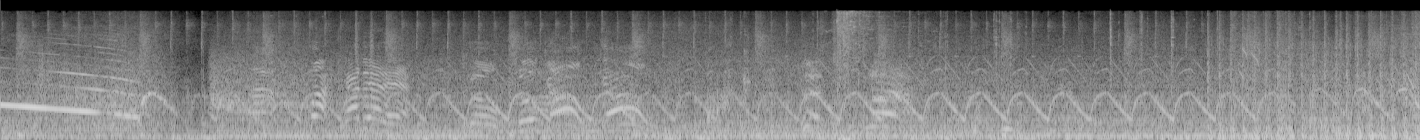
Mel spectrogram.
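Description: A police siren wails in rapid rising and falling whoops.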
